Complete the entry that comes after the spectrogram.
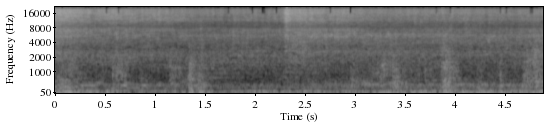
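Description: Freshly caught wild game meat from Ohio public land sizzling in a hot pan, a steady bright hiss of frying with small crackles, close and continuous with no talking.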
